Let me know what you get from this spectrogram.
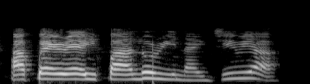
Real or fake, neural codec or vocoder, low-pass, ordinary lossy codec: real; none; 5.4 kHz; none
